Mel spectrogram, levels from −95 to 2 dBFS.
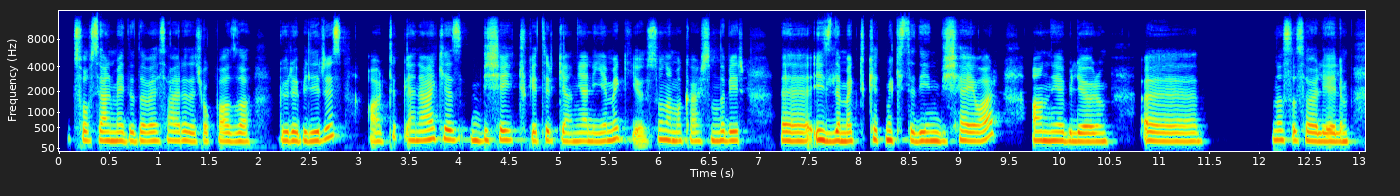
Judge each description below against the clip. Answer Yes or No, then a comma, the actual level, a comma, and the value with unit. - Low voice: No, high, 195 Hz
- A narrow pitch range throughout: Yes, narrow, 1.9 semitones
